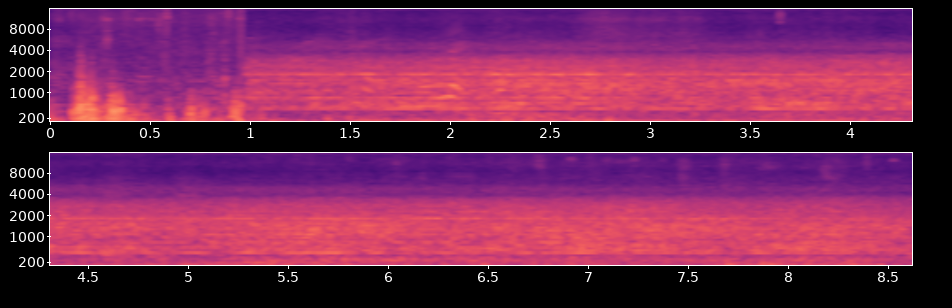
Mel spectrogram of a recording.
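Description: Jet airliner on its takeoff roll heard from well off the runway: a steady, even roar with a faint tone running through it, starting abruptly about a second in.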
